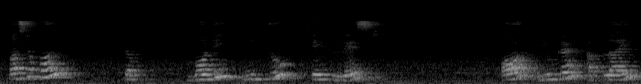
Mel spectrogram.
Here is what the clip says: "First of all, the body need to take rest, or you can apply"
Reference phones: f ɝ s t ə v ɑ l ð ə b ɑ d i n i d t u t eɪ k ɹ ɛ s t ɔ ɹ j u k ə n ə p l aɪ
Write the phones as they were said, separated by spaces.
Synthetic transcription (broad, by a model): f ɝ s t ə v ɑ l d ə b ɑ d i n i d t u t eɪ k l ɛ s t ɔ ɹ j u k ə n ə p l aɪ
